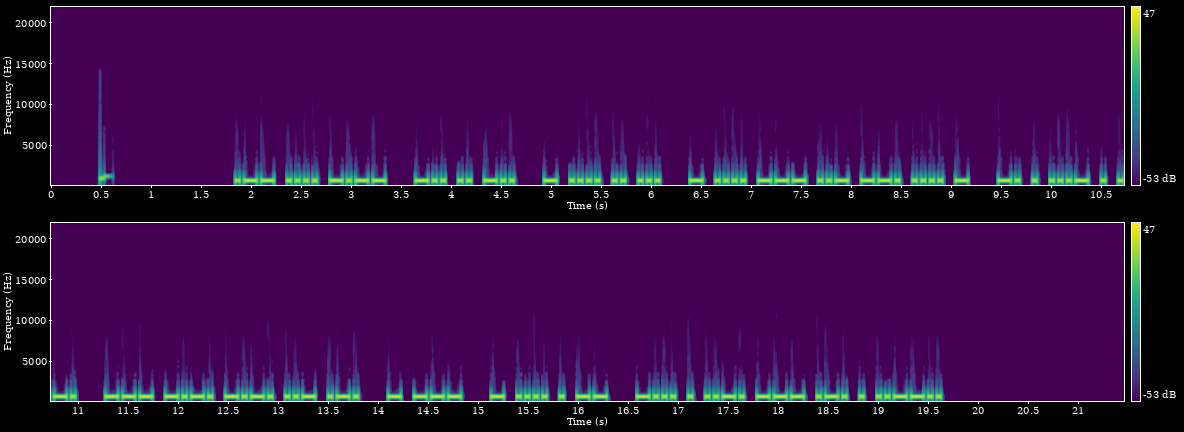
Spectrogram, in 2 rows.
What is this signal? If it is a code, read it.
Morse code, heard as a keyed tone, about 28 wpm, 700 Hz. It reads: WHY DID THIS THOUGHT NEVER OCCUR TO THEM BEFORE?
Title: Sentences from Top 900 Words 28wpm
